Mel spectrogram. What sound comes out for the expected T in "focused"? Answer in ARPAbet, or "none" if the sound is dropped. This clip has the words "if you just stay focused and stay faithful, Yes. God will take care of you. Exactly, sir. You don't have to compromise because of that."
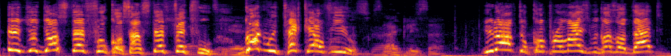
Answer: none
